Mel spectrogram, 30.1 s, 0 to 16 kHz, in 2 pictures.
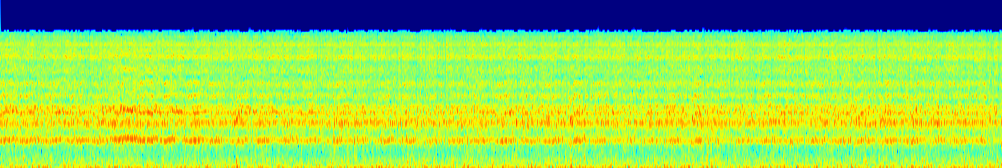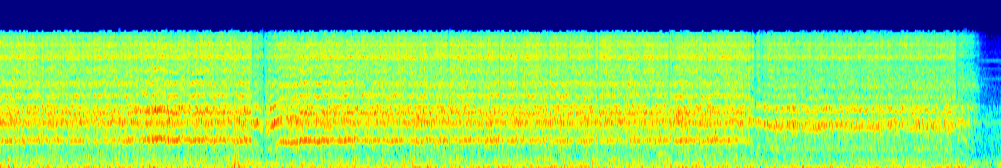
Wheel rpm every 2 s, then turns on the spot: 160, 160, 160, 160, 160, 160, 160, 160, 160, 150, 160, 160, 160, 140, 100.
none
